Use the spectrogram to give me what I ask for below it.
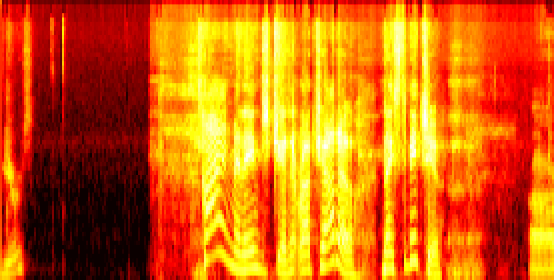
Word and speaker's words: Racciato: Hi, my name's Janet Racciato.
